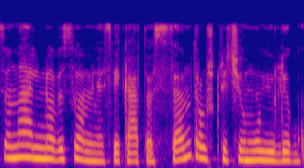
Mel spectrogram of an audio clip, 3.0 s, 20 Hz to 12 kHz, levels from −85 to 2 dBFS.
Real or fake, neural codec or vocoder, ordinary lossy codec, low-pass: fake; codec, 16 kHz, 16 kbps, FunCodec, trained on LibriTTS, 50 frames a second; MP3, 96 kbps; 7.2 kHz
